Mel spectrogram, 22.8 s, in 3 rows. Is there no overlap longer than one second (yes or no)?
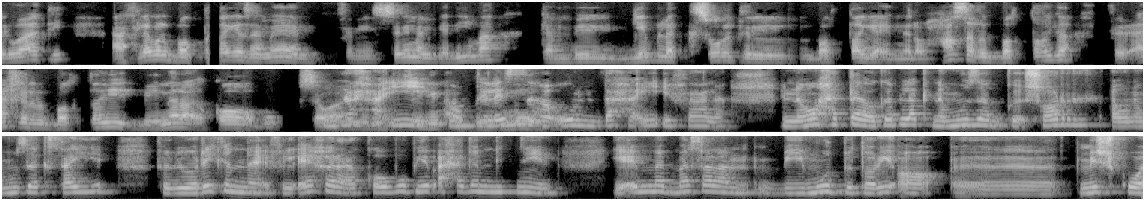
no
